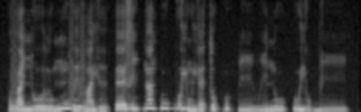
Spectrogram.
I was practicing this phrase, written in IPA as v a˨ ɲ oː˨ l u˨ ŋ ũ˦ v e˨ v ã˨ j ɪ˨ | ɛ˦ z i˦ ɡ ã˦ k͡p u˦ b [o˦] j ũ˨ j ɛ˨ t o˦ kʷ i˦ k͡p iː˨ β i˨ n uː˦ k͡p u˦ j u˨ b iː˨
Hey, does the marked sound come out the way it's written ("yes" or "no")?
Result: yes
